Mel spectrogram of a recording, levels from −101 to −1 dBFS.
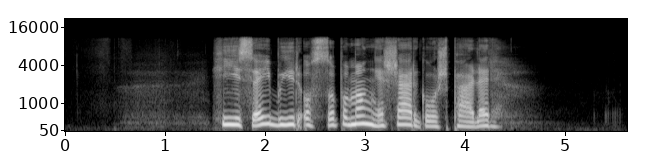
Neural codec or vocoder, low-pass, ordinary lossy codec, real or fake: none; 10.8 kHz; none; real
